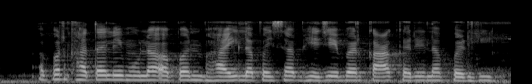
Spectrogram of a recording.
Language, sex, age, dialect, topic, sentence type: Chhattisgarhi, female, 25-30, Central, banking, question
